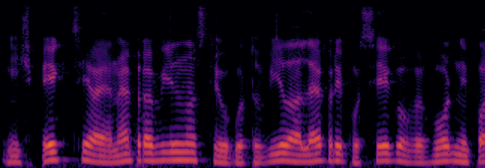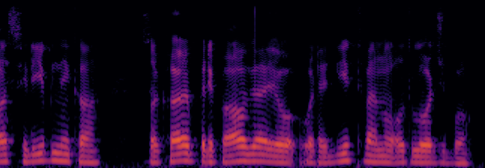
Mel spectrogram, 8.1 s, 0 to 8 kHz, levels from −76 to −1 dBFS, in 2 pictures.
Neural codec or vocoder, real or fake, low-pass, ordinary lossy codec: codec, 44.1 kHz, 7.8 kbps, DAC; fake; 7.2 kHz; none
